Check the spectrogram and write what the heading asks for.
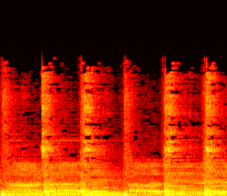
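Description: Two male voices singing a Tamil Christian song in unison over strummed acoustic guitar, with cajon and hand percussion keeping a steady beat of a little over two strikes a second.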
